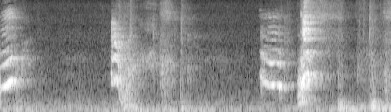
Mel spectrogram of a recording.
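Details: Puppy barks indoors: a few short high yaps with whiny tonal onsets, spaced about a second or more apart, low room rumble behind.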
